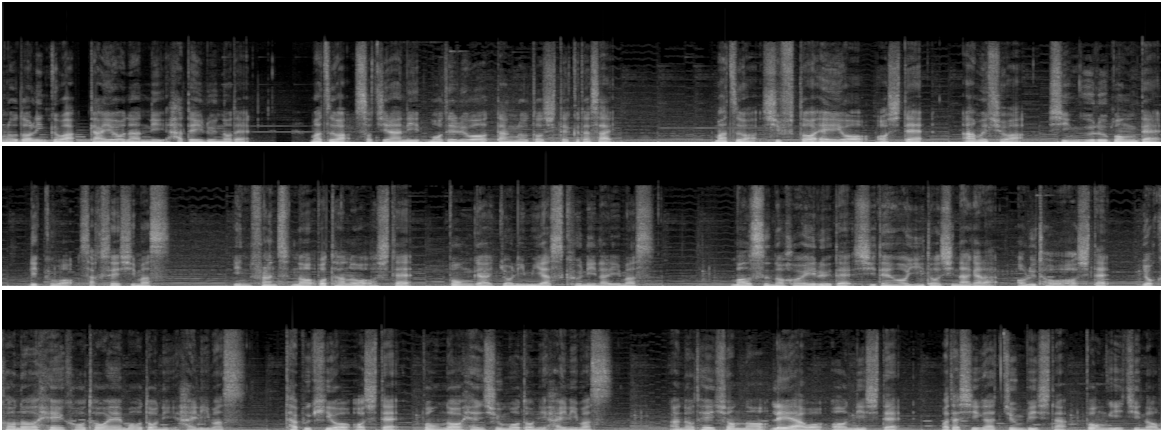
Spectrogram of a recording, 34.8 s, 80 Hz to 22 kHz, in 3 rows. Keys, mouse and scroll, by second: 6.8 middle click, 7.6 shift+a, 13.0 shift+middle click, 14.1 click, 15.2 click, 17.9-25.5 middle drag, 25.5 click, 27.4 click, 28.0 Tab, 30.6-33.2 drag, 33.8-34.7 scroll up 1.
